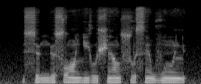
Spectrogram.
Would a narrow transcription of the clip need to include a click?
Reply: no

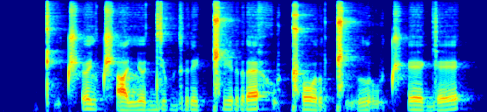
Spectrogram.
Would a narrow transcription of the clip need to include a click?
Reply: yes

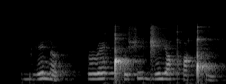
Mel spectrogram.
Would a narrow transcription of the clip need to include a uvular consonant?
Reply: yes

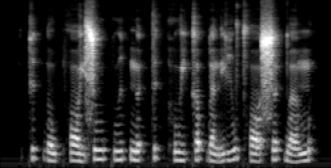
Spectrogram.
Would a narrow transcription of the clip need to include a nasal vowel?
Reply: no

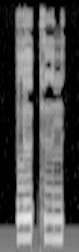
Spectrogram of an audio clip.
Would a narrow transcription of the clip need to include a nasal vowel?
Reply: no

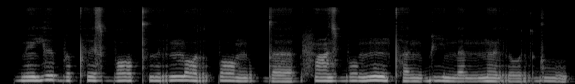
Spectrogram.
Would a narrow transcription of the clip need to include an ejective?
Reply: no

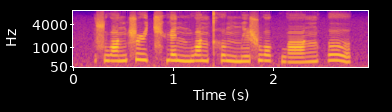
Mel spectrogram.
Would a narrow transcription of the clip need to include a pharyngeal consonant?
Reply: no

